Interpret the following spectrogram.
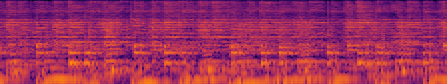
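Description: Live regional Mexican band playing an instrumental passage: a tuba carrying a pulsing bass line under acoustic guitar, congas and drums, with no singing.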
